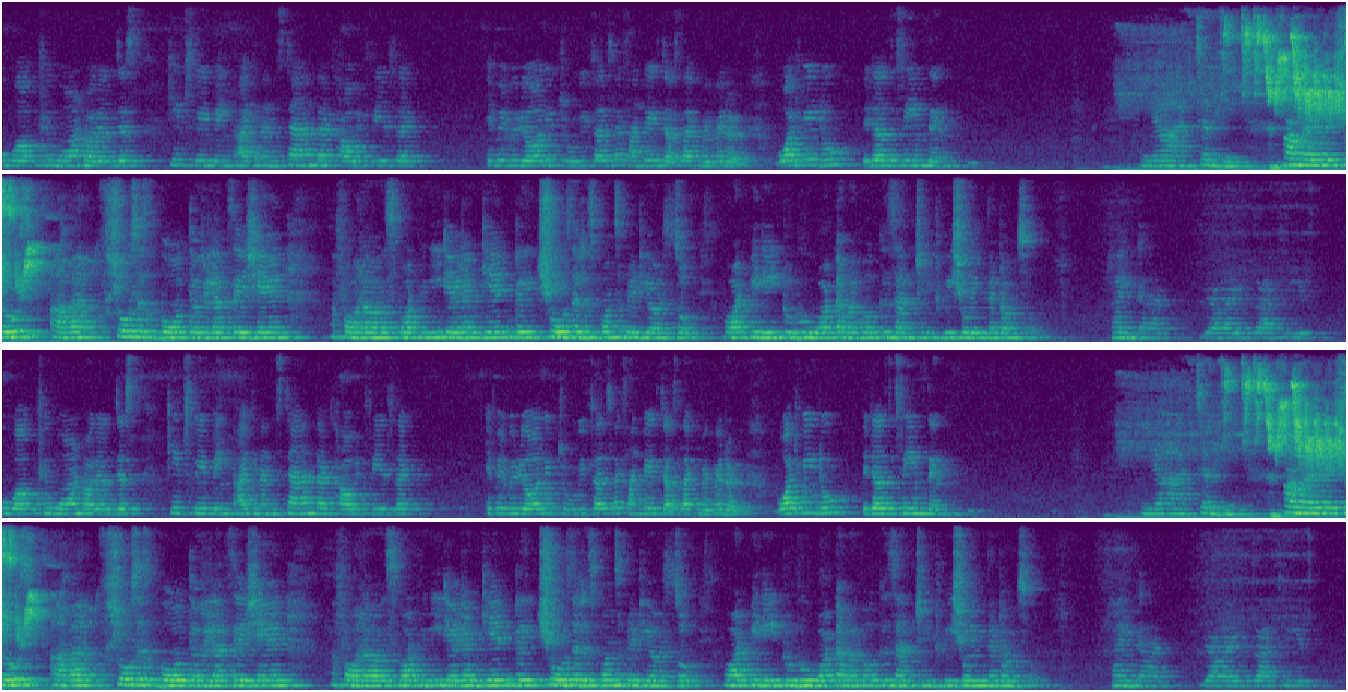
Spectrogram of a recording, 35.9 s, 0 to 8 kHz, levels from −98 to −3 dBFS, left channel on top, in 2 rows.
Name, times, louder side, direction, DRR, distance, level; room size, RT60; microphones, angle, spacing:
voice 1, 0.0-1.7 2.2-5.4 6.5-11.2 11.5-12.6 12.9-13.0 33.0-33.4 33.9-35.4, right 3 dB, 80° right, 1 dB, 0.4 m, -38 dB
voice 2, 15.2-16.6 16.9-21.9 22.3-27.1 27.5-31.7 32.7-33.0, right 1 dB, 20° left, -10 dB, 1.0 m, -30 dB
sound 1, 16.2-18.3, equal, 65° left, 1.0 m, -28 dB
2.2 x 2.0 x 2.7 m, 0.86 s
head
